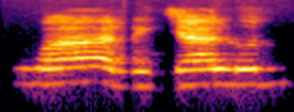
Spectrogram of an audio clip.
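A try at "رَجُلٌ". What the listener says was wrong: Jangan rijalun. Rajulun. Yang rijal itu laki-laki banyak nanti. Ini satu orang baru.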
